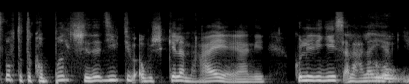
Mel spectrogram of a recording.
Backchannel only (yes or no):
yes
